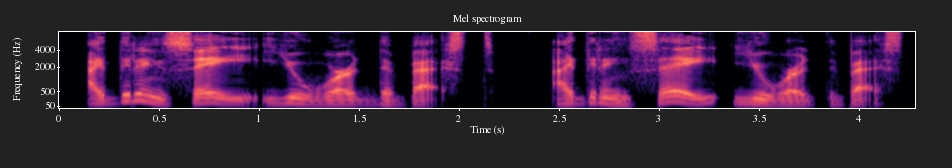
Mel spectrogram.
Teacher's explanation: con una entonación ascendente en best, podríamos estar implicando que hay alguien mejor que tú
